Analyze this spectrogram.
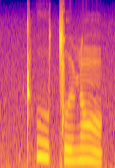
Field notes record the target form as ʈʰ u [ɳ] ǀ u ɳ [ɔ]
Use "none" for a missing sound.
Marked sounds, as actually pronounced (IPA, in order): none, ɔ̃

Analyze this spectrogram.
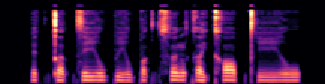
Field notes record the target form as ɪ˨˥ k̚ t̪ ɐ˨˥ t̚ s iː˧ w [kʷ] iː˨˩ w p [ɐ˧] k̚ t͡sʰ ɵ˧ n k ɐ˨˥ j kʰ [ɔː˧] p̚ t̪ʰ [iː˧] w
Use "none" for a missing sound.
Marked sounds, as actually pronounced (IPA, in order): p, ɐ˨˥, ɔː˧, iː˨

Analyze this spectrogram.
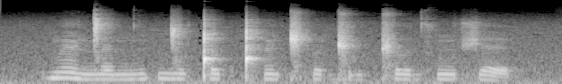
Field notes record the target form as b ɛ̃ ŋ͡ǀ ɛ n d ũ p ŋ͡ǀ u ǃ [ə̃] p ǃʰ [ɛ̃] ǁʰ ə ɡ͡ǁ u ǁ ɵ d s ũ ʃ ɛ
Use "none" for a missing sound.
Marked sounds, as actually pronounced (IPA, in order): ə, ɛ̃

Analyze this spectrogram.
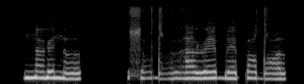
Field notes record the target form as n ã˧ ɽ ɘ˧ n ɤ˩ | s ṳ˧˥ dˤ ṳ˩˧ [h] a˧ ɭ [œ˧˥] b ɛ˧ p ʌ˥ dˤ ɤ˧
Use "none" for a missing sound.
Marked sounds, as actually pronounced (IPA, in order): ɦ, ɛ˧˥

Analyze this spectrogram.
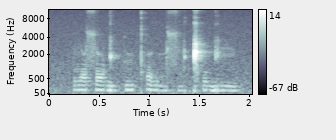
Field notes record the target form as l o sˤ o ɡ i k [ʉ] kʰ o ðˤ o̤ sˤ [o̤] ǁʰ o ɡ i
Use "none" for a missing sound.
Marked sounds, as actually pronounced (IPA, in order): ʉ, o̤

